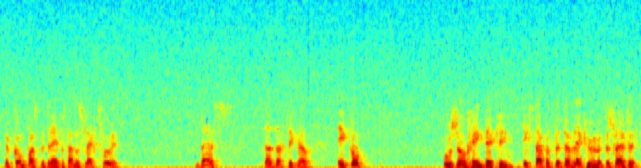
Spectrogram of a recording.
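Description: Rich man's cocky young son, highish voice all over the place, old radio play, faint noise. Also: expressive, normal speed, long pauses, poor audio. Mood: cocky, scheming. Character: brash, scheming young son of a rich businessman.

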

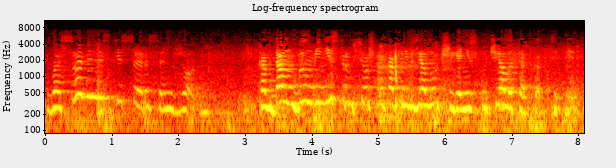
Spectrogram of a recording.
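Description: A woman's voice: high-pitched, animated, moderate pace, reverberant. An actress playing a fretful yet imperious queen in a theatrical, declamatory mid-century stage comedy style. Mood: wistful. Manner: grand, declamatory, plaintive. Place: large theatre stage, echoing. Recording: muffled, hissy 1950s theatre broadcast, distant.

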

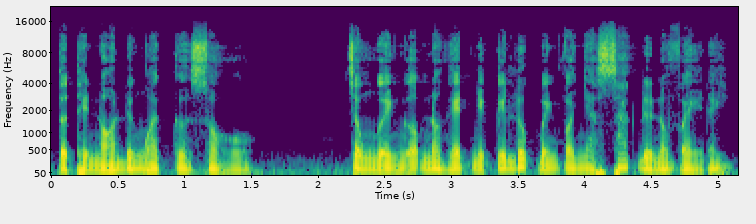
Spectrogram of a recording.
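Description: A man voicing a shaken, grave older father in a horror story, speaking in a low, subdued way. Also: expressive, quick pace, mellow, no room sound. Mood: weak, grave.

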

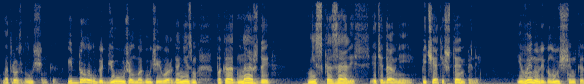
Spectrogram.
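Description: A man narrates a literary radio drama. His voice is lowish and very dark, with lively intonation and deliberate, weighty phrasing.

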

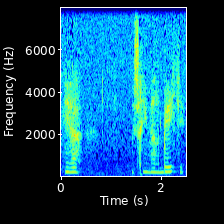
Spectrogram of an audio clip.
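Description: A woman's voice: mid-range voice, monotone, slow pace, husky. An actress playing a shy, earnest young lady's companion in a Dutch radio drama, hesitant and emotional in delivery. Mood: bewildered, unsure.

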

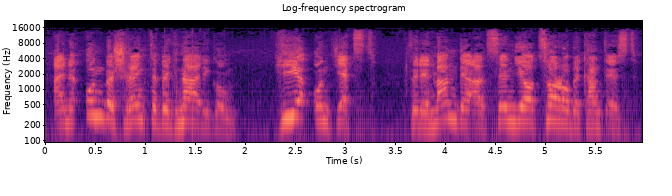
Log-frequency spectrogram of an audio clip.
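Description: Radio-drama young caballero: bold, insistent, bright high voice, declamatory delivery. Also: male voice, lively intonation, a little slow, full character voice. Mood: defiant. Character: bold, proud young gentleman, spokesman for rebels. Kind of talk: German radio drama acting.

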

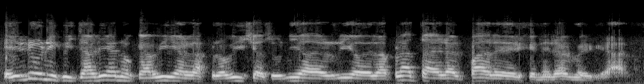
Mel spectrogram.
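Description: A man's voice: on the high side, moderate pace, darkish tone. A man with an Argentine accent chatting casually on the radio and telling anecdotes. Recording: dull radio broadcast sound.

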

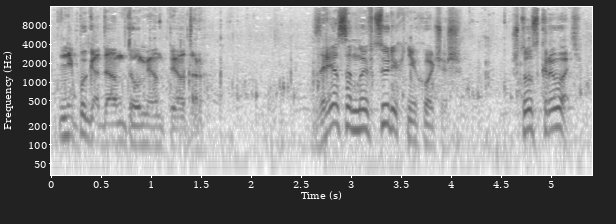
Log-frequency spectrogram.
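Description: An actor playing a pompous, fussy educated gentleman in an audio drama. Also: medium pitch, big pitch swings, a little slow, noisy background. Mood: lecturing. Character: haughty, irritable educated liberal gentleman landowner.

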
